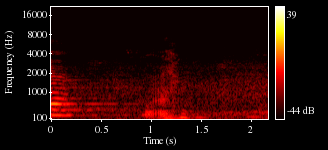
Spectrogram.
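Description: A man's speaking voice trails off, then a brief low vocal sound comes about a second in, over faint room noise.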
